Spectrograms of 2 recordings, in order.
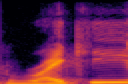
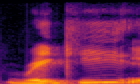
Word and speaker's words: Reiki: don't know how to say the word like Reichy Raiki, Raiki and sound therapy.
